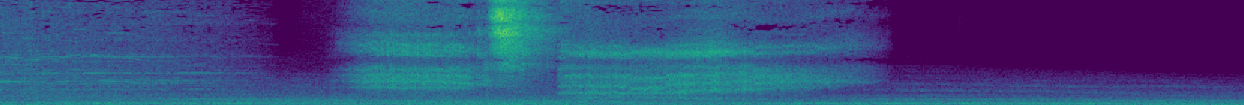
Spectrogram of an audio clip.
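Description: A steady low rumbling drone from the horror soundtrack, with a breathy, hissing whoosh that swells from about two seconds in, peaks in the middle and fades out near six seconds.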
